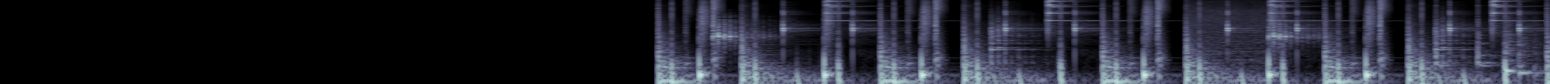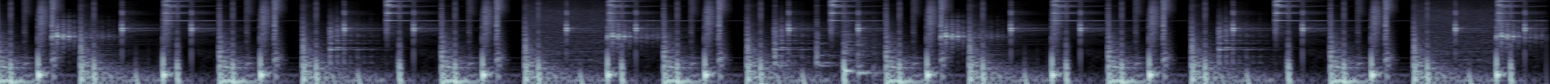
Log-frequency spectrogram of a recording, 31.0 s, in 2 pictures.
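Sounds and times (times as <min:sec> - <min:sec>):
club dance drums: 0:06.6 - 0:30.9.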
